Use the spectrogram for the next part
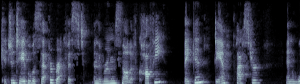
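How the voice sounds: This is a natural reading voice with ordinary pitch variation over a quiet background.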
